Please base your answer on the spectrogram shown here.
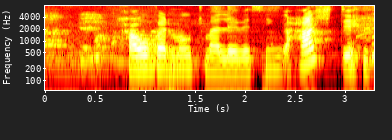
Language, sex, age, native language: Icelandic, male, 18-19, Icelandic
